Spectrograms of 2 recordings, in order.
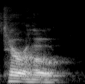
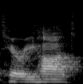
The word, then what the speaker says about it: Terre Haute: It's Terre Haute. So when people come into the show or come into the shop and say Terry Hot or Terra Hoot, I know they're from out of town.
